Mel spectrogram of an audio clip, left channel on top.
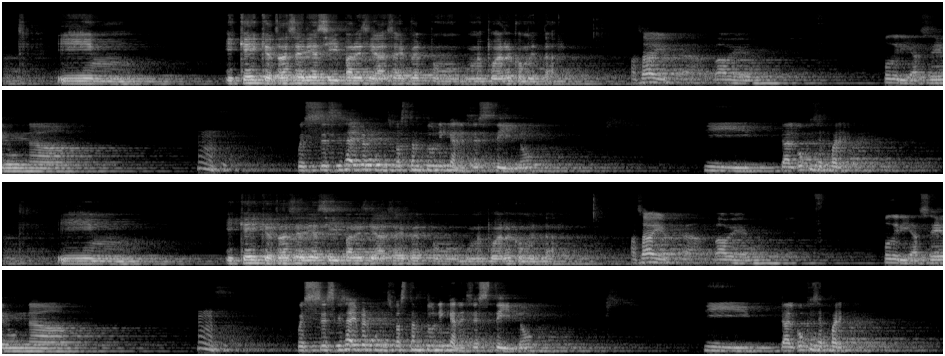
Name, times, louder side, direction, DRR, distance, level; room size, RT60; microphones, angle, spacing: voice 1, 0.5-1.4 2.2-5.6, left 1 dB, 65° left, 4 dB, 2.6 m, -21 dB
voice 2, 6.3-7.8 8.8-10.1 11.4-11.6 12.4-14.8 16.4-17.0 17.2-17.8, right 1 dB, 45° right, 5 dB, 1.9 m, -24 dB
28.0 x 25.5 x 7.9 m, 2.5 s
head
